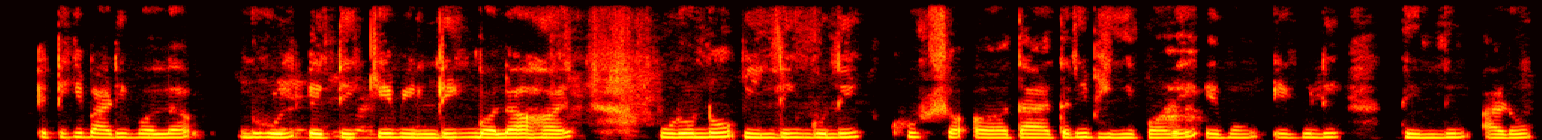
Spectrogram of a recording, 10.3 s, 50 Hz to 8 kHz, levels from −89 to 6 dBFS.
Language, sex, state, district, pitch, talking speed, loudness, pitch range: Bengali, female, West Bengal, North 24 Parganas, 215 Hz, 120 wpm, -17 LUFS, 205-220 Hz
